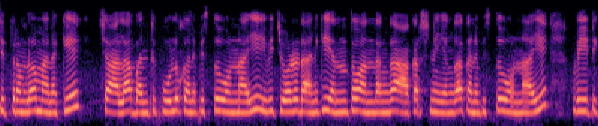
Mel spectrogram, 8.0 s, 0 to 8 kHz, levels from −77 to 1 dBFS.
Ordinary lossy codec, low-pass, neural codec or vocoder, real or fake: Opus, 24 kbps; 7.2 kHz; none; real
